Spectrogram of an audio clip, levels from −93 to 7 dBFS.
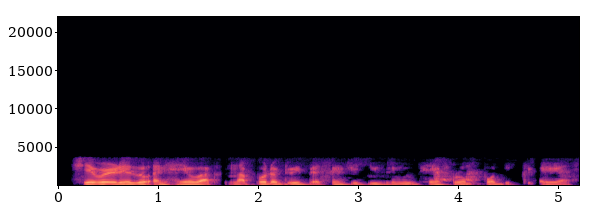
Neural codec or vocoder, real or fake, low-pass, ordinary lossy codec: vocoder, 44.1 kHz, 128 mel bands every 256 samples, BigVGAN v2; fake; 3.6 kHz; none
